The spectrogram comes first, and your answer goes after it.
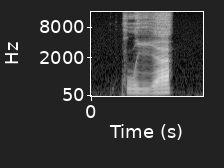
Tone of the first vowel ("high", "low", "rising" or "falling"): rising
